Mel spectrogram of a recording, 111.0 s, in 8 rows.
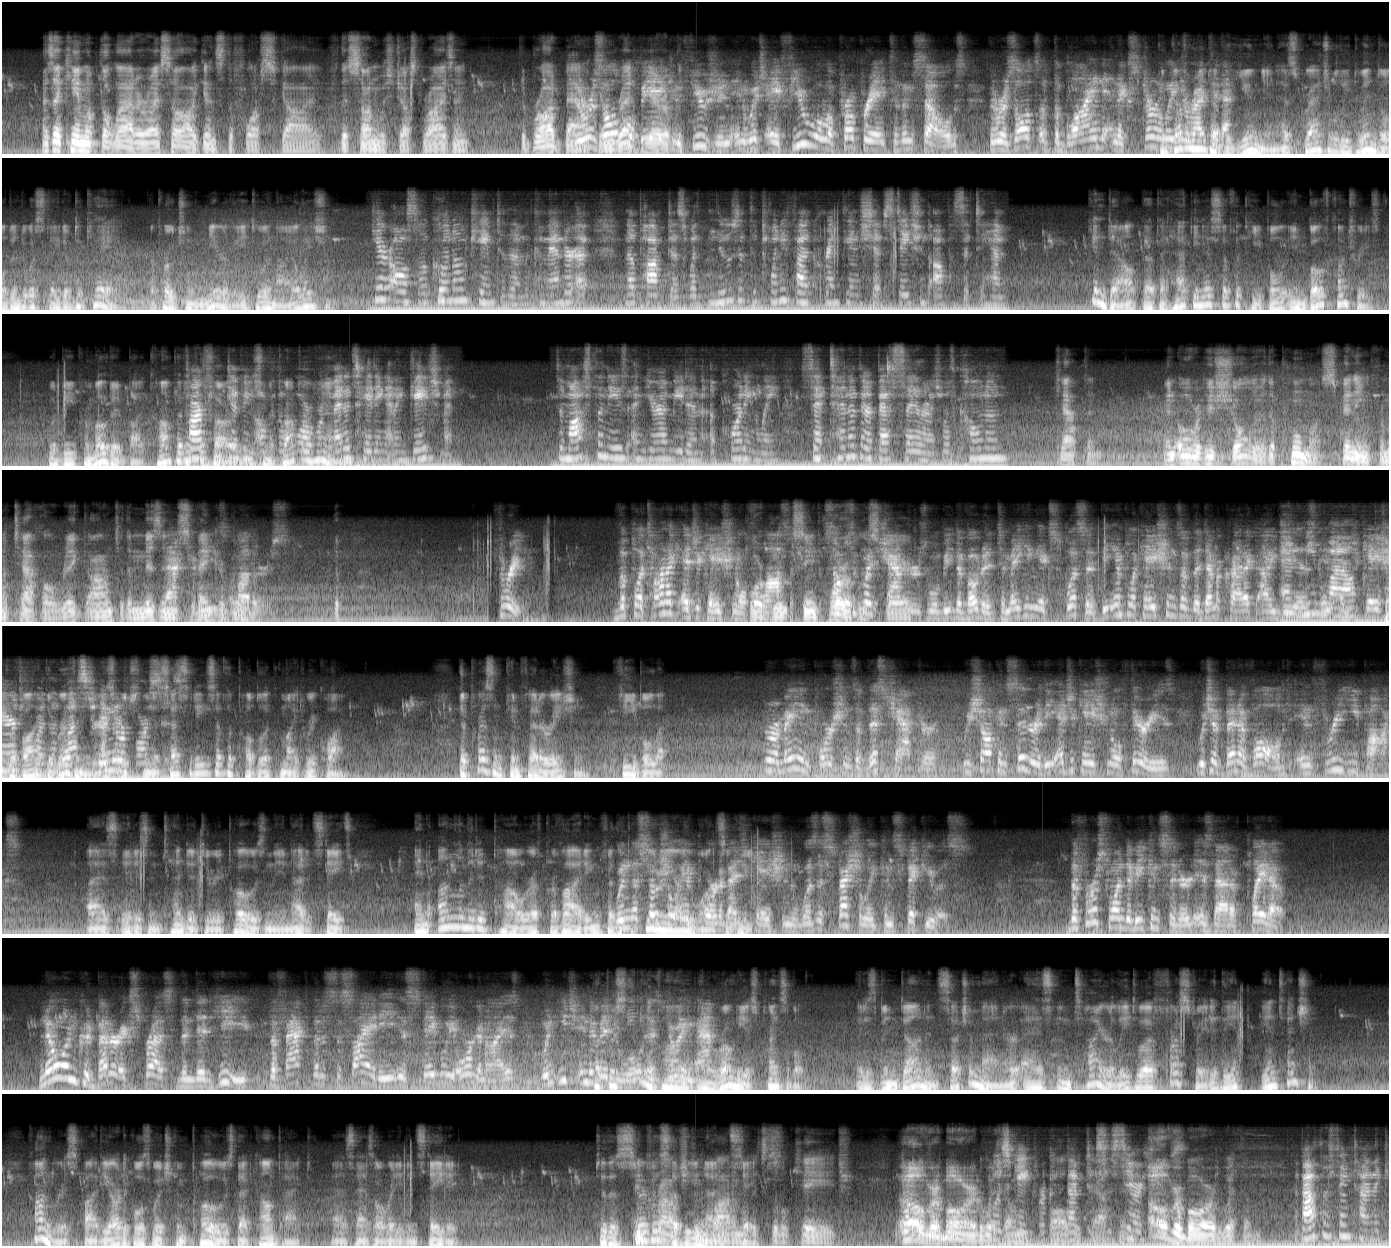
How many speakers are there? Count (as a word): four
